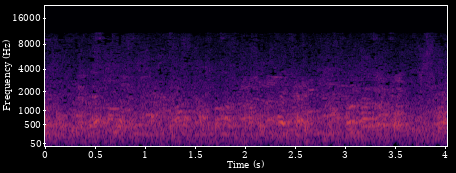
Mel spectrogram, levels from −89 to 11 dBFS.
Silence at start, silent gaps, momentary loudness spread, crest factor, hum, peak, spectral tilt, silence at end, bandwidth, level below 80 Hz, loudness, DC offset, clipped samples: 0 s; none; 3 LU; 16 dB; none; -26 dBFS; -4 dB/octave; 0 s; 11.5 kHz; -68 dBFS; -41 LUFS; under 0.1%; under 0.1%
